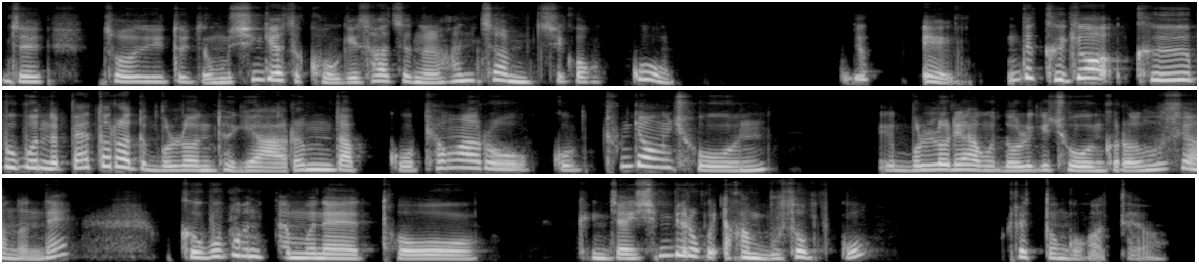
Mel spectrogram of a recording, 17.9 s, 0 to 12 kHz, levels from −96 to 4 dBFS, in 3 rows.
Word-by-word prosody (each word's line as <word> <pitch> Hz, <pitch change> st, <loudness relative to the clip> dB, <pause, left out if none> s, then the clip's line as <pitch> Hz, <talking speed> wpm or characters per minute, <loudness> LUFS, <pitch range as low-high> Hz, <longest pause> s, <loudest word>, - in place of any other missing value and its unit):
인제 205 Hz, -2 st, +1 dB, 0.3 s
저희도 195 Hz, -3 st, 0 dB
너무 165 Hz, +2 st, -2 dB
신기해서 270 Hz, -, +1 dB
거기 175 Hz, -2 st, -2 dB
사진을 205 Hz, -4 st, -1 dB
한참 240 Hz, -3 st, +2 dB
찍었고 190 Hz, +5 st, -4 dB, 0.8 s
근데 -, -, -4 dB, 0.3 s
예. -, -, +2 dB, 0.3 s
근데 365 Hz, -, +1 dB
그게 340 Hz, +2 st, +3 dB, 0.2 s
그 270 Hz, 0 st, +3 dB
부분을 280 Hz, -4 st, +2 dB
빼더라도 295 Hz, -, +2 dB
물론 175 Hz, 0 st, +1 dB
되게 170 Hz, -2 st, -2 dB
아름답고 180 Hz, +1 st, +1 dB
평화롭고 245 Hz, -, -1 dB
풍경이 345 Hz, -4 st, +2 dB
좋은 170 Hz, 0 st, -1 dB, 0.6 s
이 180 Hz, -, -4 dB
물놀이하고 190 Hz, +1 st, +3 dB
놀기 170 Hz, +3 st, +1 dB
좋은 165 Hz, -3 st, +2 dB
그런 165 Hz, 0 st, 0 dB
호수였는데 225 Hz, -, -2 dB, 0.5 s
그 210 Hz, -, +3 dB
부분 250 Hz, +1 st, +1 dB
때문에 185 Hz, -5 st, +3 dB
더 160 Hz, -1 st, +2 dB, 0.5 s
굉장히 175 Hz, -1 st, 0 dB
신비롭고 285 Hz, -, +1 dB
약간 205 Hz, -3 st, +4 dB
무섭고 205 Hz, +6 st, -2 dB, 0.6 s
그랬던 210 Hz, -6 st, -3 dB
것 150 Hz, -, -6 dB
같아요. 160 Hz, -, -11 dB
195 Hz, 320 characters per minute, -22 LUFS, 175-245 Hz, 0.8 s, 약간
